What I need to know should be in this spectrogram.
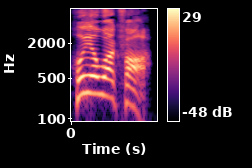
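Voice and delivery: loud, high, harsh shout; shouted question. A narrator's reading. Soldier yells at the captive, loud and harsh. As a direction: yell it at the prisoner.

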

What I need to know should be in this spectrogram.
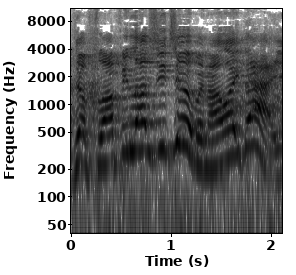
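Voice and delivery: loud high panicked no no no; dad shouting at his son to put the cat down; panicked parent. Acted. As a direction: yank the kid back with loud frantic nos.

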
